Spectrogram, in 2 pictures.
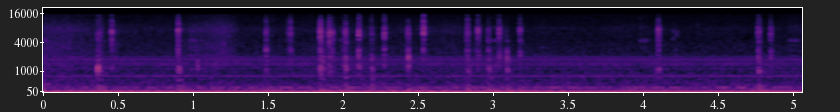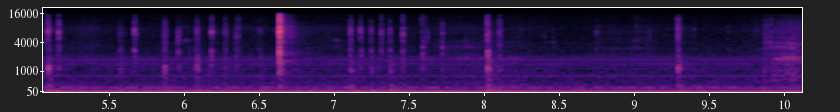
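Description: Keys on a calculator are tapped in quick irregular runs of soft clicks, close and quiet over a faint steady hum, with a single sharper tap partway through and no talk.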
